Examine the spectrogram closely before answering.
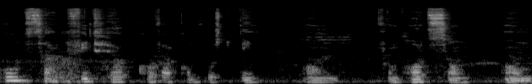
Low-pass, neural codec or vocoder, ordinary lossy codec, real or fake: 14.4 kHz; vocoder, 48 kHz, 128 mel bands, Vocos; none; fake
